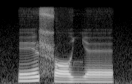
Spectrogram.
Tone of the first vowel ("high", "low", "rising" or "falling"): rising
